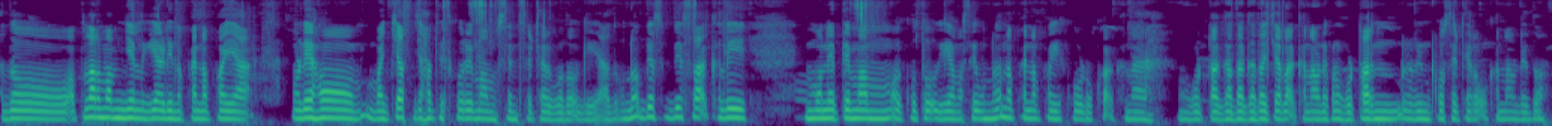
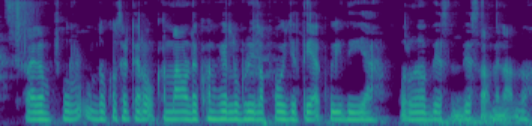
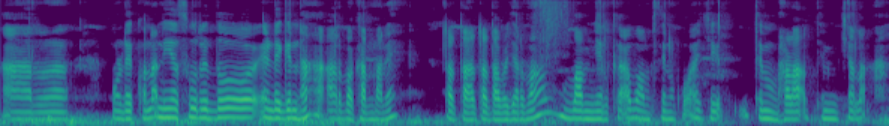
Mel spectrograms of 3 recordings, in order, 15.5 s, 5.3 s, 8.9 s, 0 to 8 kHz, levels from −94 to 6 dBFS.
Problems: none marked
